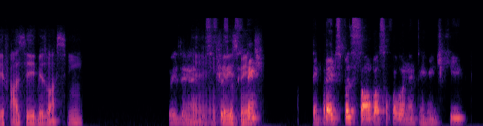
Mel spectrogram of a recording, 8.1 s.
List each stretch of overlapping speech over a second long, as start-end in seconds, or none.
3.1-4.4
